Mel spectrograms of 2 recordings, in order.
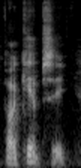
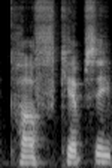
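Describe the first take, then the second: First: The first syllable does not rhyme with 'tough'. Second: The first syllable rhymes with 'tough'. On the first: The speaker calls it right. "It's Poughkeepsie" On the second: The speaker calls it wrong. "you think like in enough or tough... nobody says that"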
